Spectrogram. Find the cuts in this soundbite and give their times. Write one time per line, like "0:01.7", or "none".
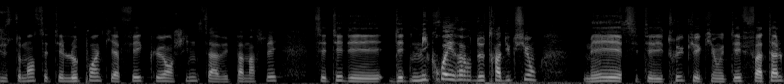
0:06.2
